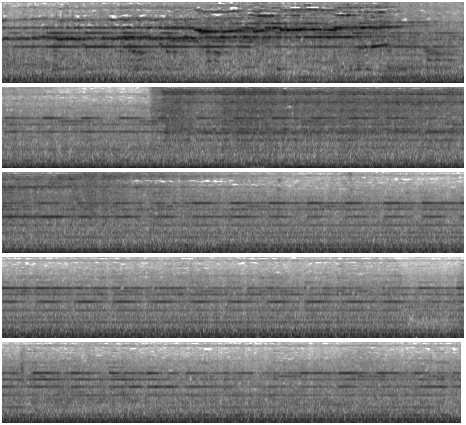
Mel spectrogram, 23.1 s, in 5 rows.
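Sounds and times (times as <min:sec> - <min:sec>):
whining tones: 0:00.0 - 0:05.1
diesel locomotive hum: 0:00.0 - 0:23.0.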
